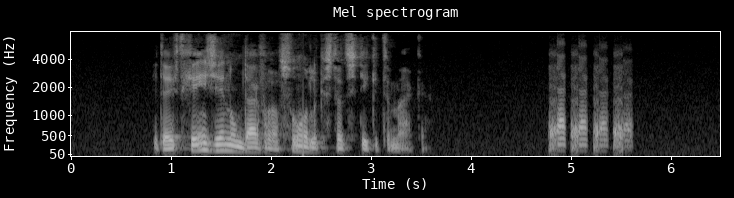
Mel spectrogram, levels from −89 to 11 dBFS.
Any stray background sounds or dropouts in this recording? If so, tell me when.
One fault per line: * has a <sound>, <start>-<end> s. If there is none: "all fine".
* has a laugh, 4.8-5.6 s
